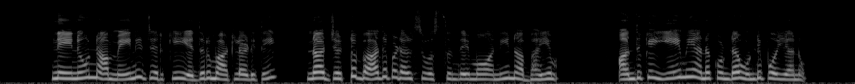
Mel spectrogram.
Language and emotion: Telugu, fearful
